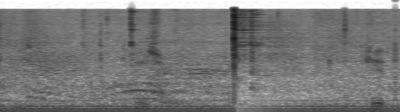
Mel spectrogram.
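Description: Light metallic clinks of steel pliers against the rear axle's retainer plate and brake hardware, with one sharp click about a second in, over a steady low hum.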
